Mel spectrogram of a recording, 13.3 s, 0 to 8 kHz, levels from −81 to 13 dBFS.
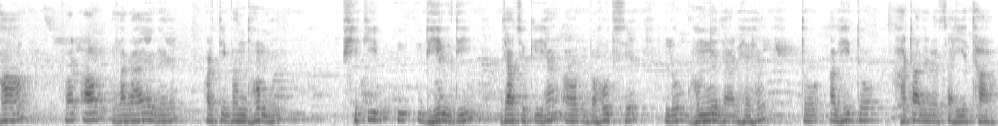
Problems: constant background noise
